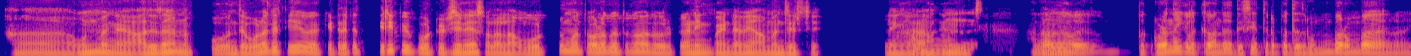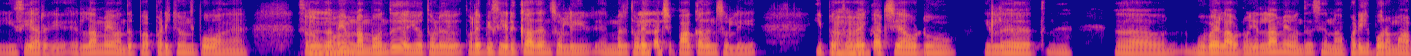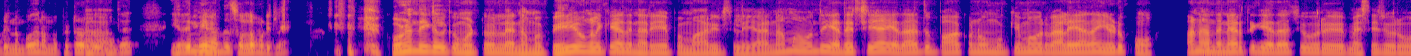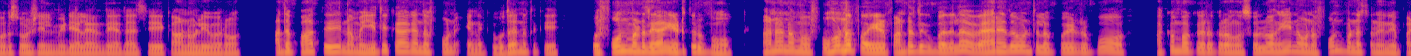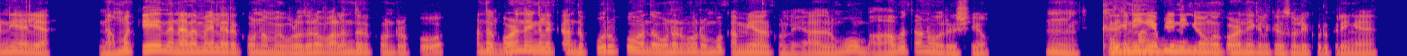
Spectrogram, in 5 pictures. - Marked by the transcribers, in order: drawn out: "ஆ!"; horn; tongue click; "திசைதிருப்புறது" said as "திசைதிருப்பது"; other noise; laugh; laughing while speaking: "எதுவுமே வந்து சொல்ல முடியல"; in English: "சோஷியல் மீடியாலேருந்து"; wind; laughing while speaking: "நம்ம ஃபோன"
- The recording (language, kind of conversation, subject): Tamil, podcast, அடுத்த சில ஆண்டுகளில் குழந்தைகளின் திரை நேரத்தை எவ்வாறு கண்காணித்து கட்டுப்படுத்தலாம்?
